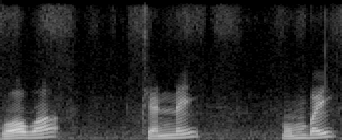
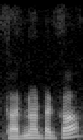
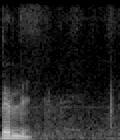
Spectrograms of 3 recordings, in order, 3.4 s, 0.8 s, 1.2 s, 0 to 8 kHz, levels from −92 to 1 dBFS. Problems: background sounds at intervals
